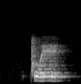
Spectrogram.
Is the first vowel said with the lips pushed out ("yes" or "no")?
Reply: no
